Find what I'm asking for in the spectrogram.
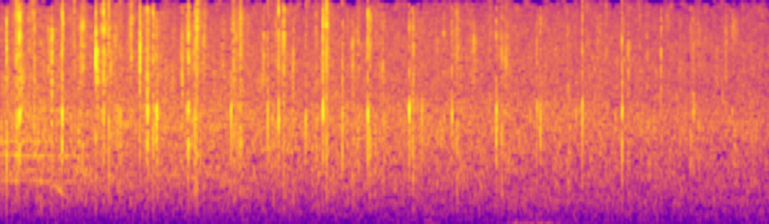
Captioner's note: cheers and applause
